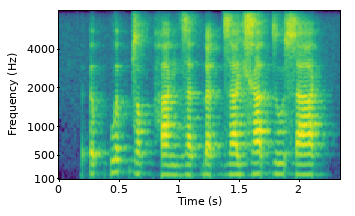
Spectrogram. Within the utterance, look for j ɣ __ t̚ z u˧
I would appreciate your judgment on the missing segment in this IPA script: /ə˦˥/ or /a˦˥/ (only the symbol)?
a˦˥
